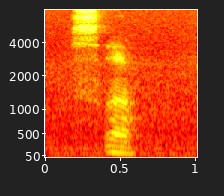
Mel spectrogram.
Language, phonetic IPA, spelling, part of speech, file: Adyghe, [sʼa], сӏэ, noun, Сӏэ.ogg
- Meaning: alternative form of цӏэ (cʼɛ)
